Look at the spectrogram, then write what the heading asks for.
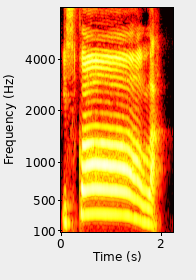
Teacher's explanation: a sílaba que eu falei mais forte, mais demorada, foi o có. Então, quer dizer que o có é a sílaba tônica dessa palavra, tá bom?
